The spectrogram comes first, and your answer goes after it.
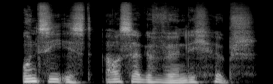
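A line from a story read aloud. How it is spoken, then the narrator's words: Sighing. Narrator (German): Elm seufzte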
